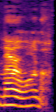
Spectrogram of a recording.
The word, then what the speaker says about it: marijuana: I mean, it's kind of got a J, but it doesn't sound like it's got a J. Marijuana. I feel like it's got a W. It's spelled pretty weird.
